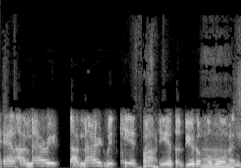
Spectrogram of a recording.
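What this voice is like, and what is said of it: Australian accent. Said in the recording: “I'm listening to the accent... I do love an Australian accent.”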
